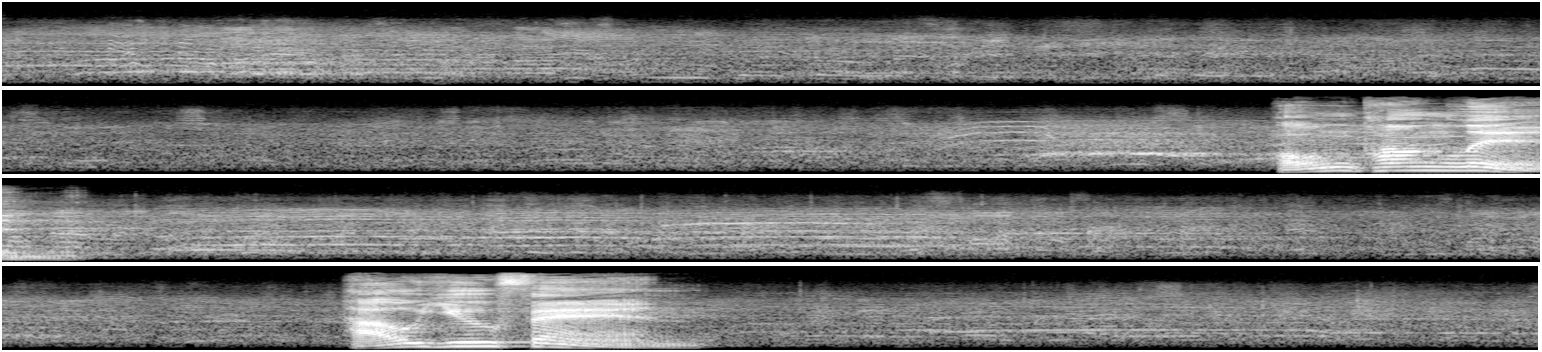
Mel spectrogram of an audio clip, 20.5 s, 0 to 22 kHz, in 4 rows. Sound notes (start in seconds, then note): 0.0 cheers; 10.7 cheers, whistles; 16.6 cheers, applause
